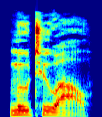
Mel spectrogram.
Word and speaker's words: mutual: Notice the stress on the first syllable of mutual mutual.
